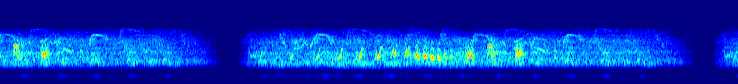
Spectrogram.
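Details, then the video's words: Tibetan snowcock (Tetraogallus tibetanus) calling and singing: clear, ringing whistled notes, then a quickening run of short calls that swells and fades, with soft background hiss between phrases. "Tibetan snowcock (Tetraogallus tibetanus) sound - Call and song"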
